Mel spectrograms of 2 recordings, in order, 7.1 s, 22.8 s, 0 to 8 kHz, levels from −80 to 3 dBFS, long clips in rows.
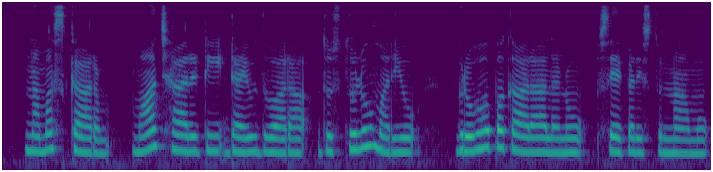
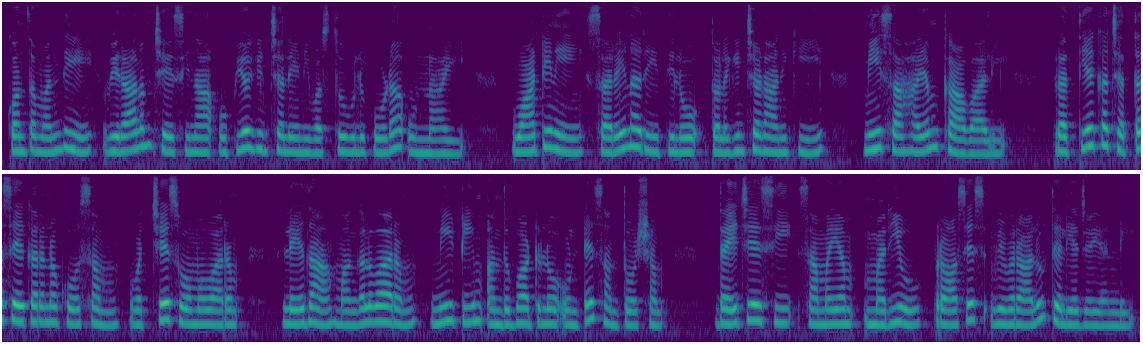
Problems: none marked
